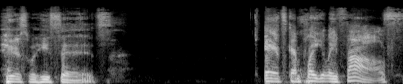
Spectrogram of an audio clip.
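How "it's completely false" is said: low put-on voice, dismissive. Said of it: "That was my Madea voice".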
